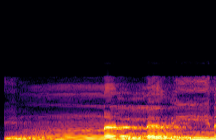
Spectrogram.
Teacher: ان میں نون مشدد پہ غنہ ہے، نون کو الذین کے لام سے ملانا ہے، تو ان الذین ہوگا، دال کو نرمی سے پڑھیں گے اور 2 حرکات لمبا کریں گے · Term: مد اصلی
